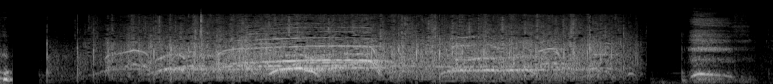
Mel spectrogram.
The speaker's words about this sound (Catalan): De veres, de veres. Un, un fort aplaudiment. Insertar sonido de aplauso.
